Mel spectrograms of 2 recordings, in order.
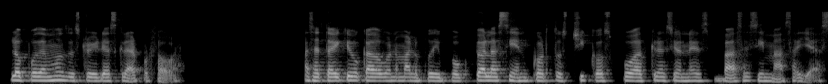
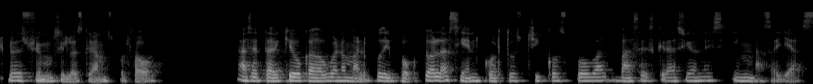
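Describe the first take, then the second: First: Quick, even ritual recitation, dropping at the end; rote clearing statement. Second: The formula murmured, softer, fading almost to a whisper; soft rote clearing statement. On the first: Facilitator recites the clearing statement to the class, brisk rote chant. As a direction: rattle off the formula by heart. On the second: Facilitator closes the question with a hushed rote clearing. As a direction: let the ritual words sink away quietly. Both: Acted.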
